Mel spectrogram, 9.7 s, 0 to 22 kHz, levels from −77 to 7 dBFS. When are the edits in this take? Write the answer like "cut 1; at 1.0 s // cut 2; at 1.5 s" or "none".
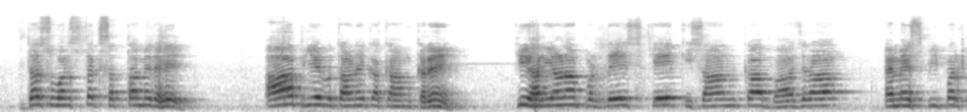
none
